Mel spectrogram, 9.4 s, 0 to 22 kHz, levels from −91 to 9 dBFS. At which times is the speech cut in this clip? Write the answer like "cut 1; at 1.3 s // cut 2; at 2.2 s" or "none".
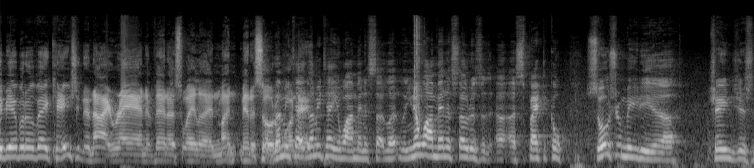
cut 1; at 7.1 s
